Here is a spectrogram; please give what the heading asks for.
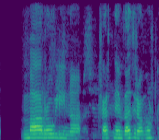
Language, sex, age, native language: Icelandic, male, 12, Icelandic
